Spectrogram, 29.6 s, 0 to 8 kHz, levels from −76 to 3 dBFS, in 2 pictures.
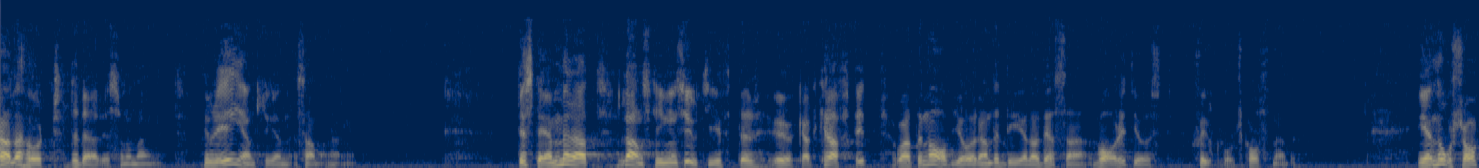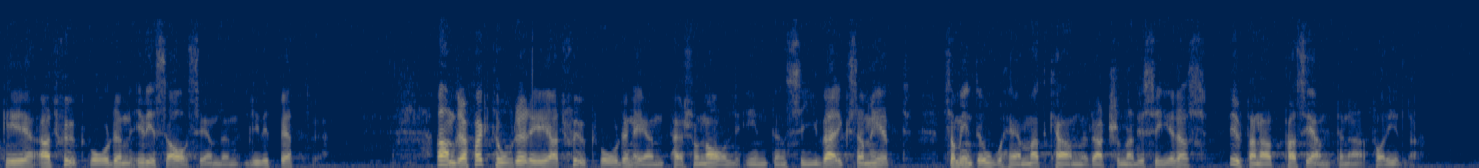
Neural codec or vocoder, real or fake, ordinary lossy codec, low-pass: codec, 16 kHz, 8 kbps, FreqCodec, larger model; fake; MP3, 48 kbps; 7.2 kHz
